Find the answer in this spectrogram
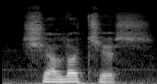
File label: "sjalotjes", Dutch; 'shallots'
